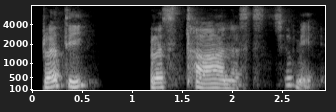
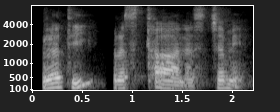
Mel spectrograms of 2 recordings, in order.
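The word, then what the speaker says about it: प्रतिप्रस्थानश्च मे: In terms of pronunciation, the word stha, the tha is an aspirated letter, which is the second letter in the tha varga. So it has to be aspirated with some extra air.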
